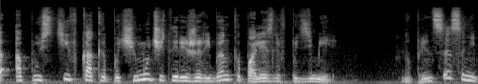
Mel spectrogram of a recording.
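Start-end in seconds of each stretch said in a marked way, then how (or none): none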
